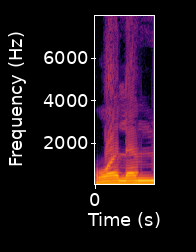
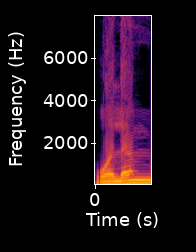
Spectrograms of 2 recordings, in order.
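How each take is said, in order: The two takes are said the same way.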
